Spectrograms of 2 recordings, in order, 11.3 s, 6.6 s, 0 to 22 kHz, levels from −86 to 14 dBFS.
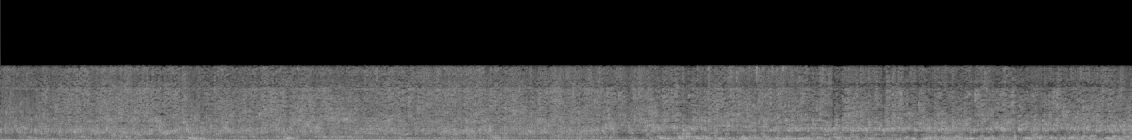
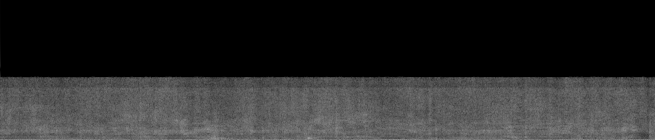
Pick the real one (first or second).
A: first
